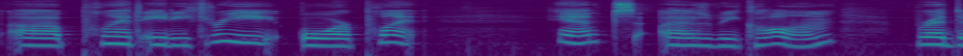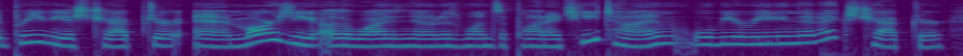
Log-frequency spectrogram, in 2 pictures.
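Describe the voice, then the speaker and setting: A woman's voice: mid-range voice, moderate pace, clean tone, dry recording, studio quality. A woman reading fan fiction aloud as an amateur audiobook narrator. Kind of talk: audiobook-style story narration.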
